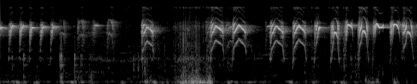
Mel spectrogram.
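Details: Brown-throated sunbird chattering in 'ngobra' style to train captive birds: quick high chips mixed with lower, arched, slurred notes in short clusters, with a brief rustling noise in the middle.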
